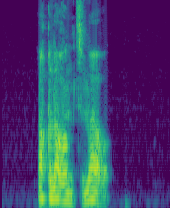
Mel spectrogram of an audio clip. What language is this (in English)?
Kabyle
